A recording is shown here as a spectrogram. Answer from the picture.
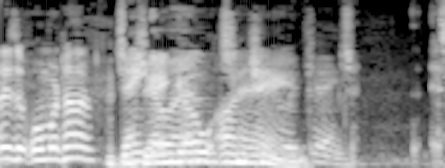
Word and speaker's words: Django: Have you seen Django?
